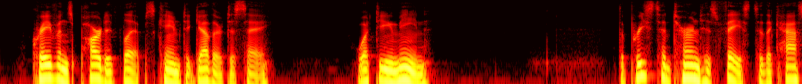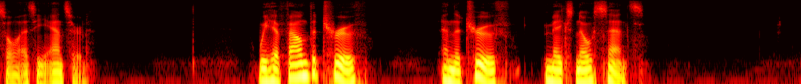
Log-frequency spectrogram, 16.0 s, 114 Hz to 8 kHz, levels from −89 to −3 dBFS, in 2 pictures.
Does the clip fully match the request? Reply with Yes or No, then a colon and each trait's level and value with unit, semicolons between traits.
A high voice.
No: low, 120 Hz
